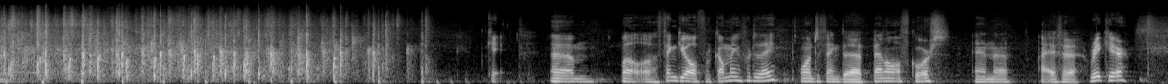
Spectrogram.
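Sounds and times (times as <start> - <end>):
audience applause at a panel discussion: 0.0 - 4.4
speech: 4.9 - 11.6.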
